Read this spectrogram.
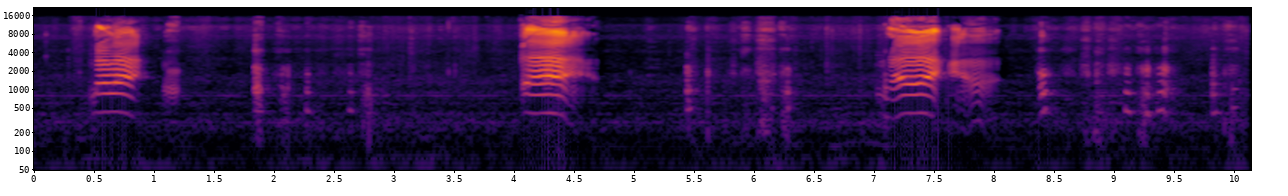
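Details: Newborn on day 2 of life crying during a bath while held on the bather's legs and her back is washed: three loud, high-pitched cries with quiet gaps and small fussing sounds in a small room. Ordinary crying.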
